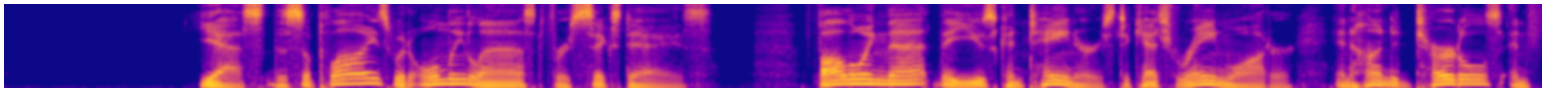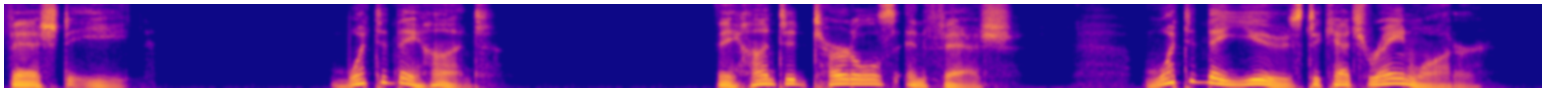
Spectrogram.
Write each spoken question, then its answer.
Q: What did they use to catch rainwater?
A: They used containers to catch rainwater.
